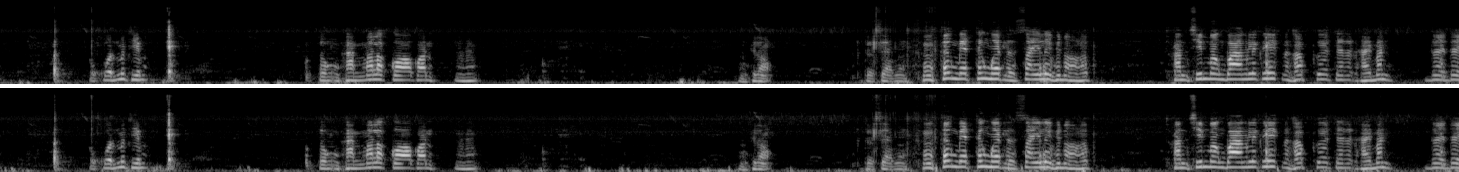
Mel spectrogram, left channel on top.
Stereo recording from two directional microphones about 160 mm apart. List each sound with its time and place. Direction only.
0.5 s a sound: 10° right (ahead or behind)
3.2 s speech: 5° right (ahead or behind)
7.3 s speech: 5° left (ahead or behind)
